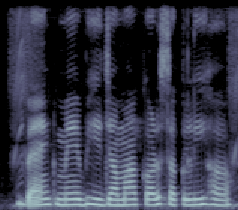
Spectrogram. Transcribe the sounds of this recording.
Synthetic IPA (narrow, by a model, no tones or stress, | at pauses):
bɛ̃ːŋkmẽbʱid͡ʒəmakəɾsəkliɦɛː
